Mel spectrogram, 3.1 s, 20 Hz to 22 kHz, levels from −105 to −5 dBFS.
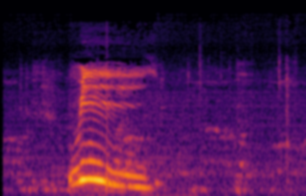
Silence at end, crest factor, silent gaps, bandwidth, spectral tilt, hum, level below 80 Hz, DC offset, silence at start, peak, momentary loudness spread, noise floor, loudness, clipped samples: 1.5 s; 20 dB; none; 6.2 kHz; -6 dB/octave; none; -74 dBFS; under 0.1%; 0.7 s; -10 dBFS; 20 LU; -58 dBFS; -26 LUFS; under 0.1%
